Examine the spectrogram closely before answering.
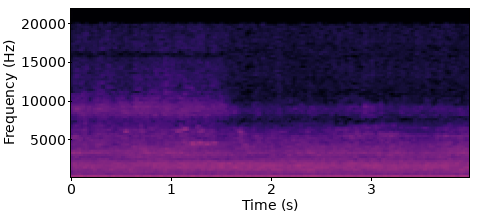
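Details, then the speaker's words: Idle with no stored trouble codes but unstable rpm rising and falling: steady low drone with an uneven, lumpy beat and faint stumble; misfire on cylinder 4, confirmed by exhaust waveform. "تبقى هي المشكله هنا عننا مس فاير هنا ميس فاير هنا ميس فاير"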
